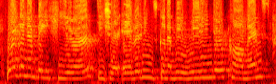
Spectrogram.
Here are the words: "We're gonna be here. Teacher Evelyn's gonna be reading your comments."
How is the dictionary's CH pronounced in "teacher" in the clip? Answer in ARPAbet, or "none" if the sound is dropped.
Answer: SH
